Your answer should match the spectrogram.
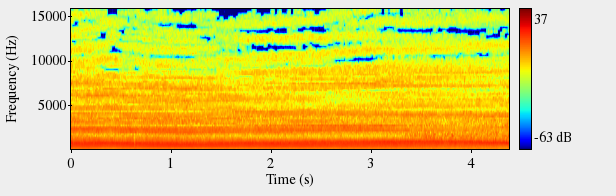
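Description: A football commentator's long drawn-out goal cry, the vowel of "gol" held loud on one steady high note without a break.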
